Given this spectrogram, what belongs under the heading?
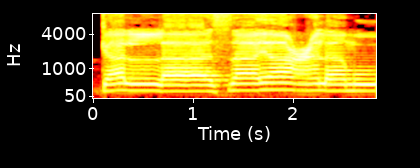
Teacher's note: sin dibacanya dengan sedikit saja suara sofirnya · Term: huruf sin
